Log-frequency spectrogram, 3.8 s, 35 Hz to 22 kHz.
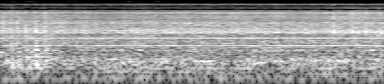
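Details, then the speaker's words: HTP MIG 2000 spool gun on a 1/4 in aluminum coupon with 0.035 4043 wire, second run at the same settings as before. Steady, even hiss holding one level without pops or sputter: a smooth aluminum MIG arc. "And you can hear just how the arc runs that it's so much smoother and it just does what it's supposed to do."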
